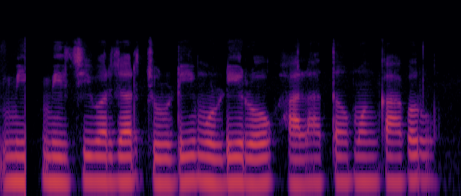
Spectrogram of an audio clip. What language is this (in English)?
Marathi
